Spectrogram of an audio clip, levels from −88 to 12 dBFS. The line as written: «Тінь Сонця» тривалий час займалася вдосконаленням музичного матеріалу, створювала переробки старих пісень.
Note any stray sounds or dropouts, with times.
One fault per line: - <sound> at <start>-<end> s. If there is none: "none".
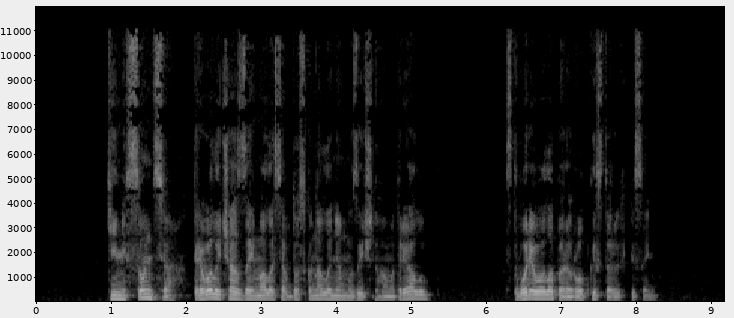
none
